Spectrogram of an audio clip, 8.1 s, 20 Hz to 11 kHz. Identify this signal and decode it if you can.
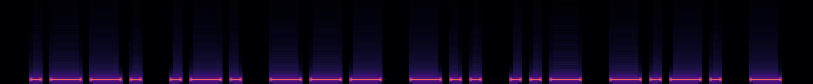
Morse code, heard as a keyed tone, about 12 wpm, 650 Hz. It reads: PRODUCT
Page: Engelske ord 12 wpm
